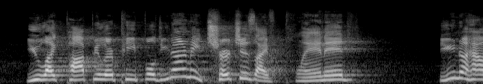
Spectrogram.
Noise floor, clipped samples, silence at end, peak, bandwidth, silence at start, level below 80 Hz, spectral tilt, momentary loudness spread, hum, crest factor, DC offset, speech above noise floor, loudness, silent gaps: -60 dBFS; under 0.1%; 0 s; -2 dBFS; 14.5 kHz; 0.25 s; -58 dBFS; -3.5 dB/octave; 8 LU; none; 18 dB; under 0.1%; 42 dB; -19 LUFS; none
